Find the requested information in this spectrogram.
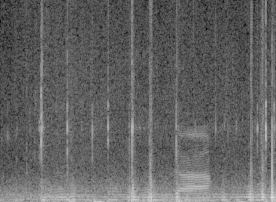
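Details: Aggressive honey bees keep up a low humming buzz with crackling taps throughout. A short bright tone sounds from just after two seconds to about half a second later.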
